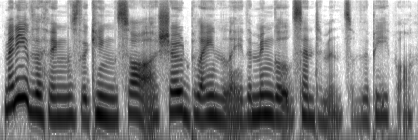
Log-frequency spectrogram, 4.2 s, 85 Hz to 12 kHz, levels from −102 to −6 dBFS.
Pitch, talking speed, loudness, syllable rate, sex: 205 Hz, 215 wpm, -16 LUFS, 5.4 syllables/s, female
